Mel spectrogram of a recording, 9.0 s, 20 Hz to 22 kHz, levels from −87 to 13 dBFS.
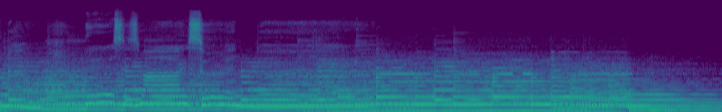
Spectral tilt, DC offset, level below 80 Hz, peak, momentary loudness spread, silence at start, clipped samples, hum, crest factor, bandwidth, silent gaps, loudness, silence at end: -6.5 dB/octave; under 0.1%; -42 dBFS; -20 dBFS; 2 LU; 0 s; under 0.1%; none; 12 dB; 15 kHz; none; -32 LUFS; 0 s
